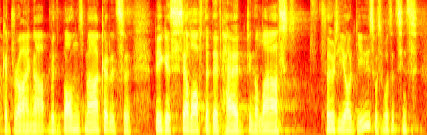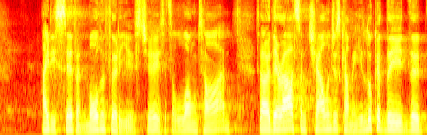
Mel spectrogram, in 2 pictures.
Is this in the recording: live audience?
yes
